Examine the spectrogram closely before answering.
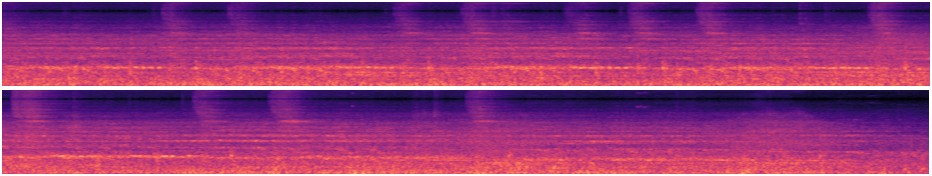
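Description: A train rushes past close by with a loud rumble and whine.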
